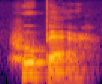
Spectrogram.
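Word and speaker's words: ὑπέρ: uh and it is a rough breathing Mark plus an oops salon and it is Hooper Hooper this preposition means above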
